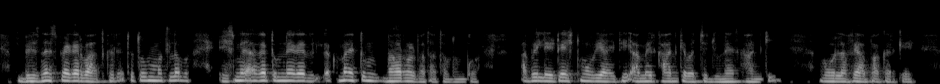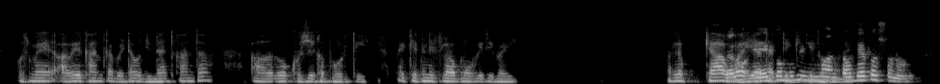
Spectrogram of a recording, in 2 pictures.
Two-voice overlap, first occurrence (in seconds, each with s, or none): 16.6 s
